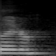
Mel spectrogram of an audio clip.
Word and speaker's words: later: later see you later the T and later is pronounced as a lingual flap T which sounds a lot like a really quick D sound rather than a true aspirated or fully released T this happens when a t is surrounded by vowels or RS when it's unstressed similar to words like water and party let's listen I'll see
